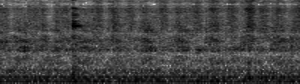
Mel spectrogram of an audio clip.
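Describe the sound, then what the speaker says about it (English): Glaze sauce for smoked wild turkey breast simmering in a pan on medium heat, a quiet, steady bubbling hiss with faint, soft stirring scrapes, close by and without voices. "Now we just want to let this simmer, let all the flavors come together."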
